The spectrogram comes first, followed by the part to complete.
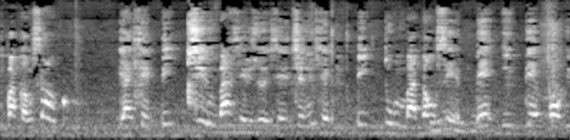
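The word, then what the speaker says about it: Bitoumba: Ceux de Kinshasa, ça s'écrit pas comme ça. C'est Bitumba, c'est Bitumba, donc c'est B-I-T-O-U.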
